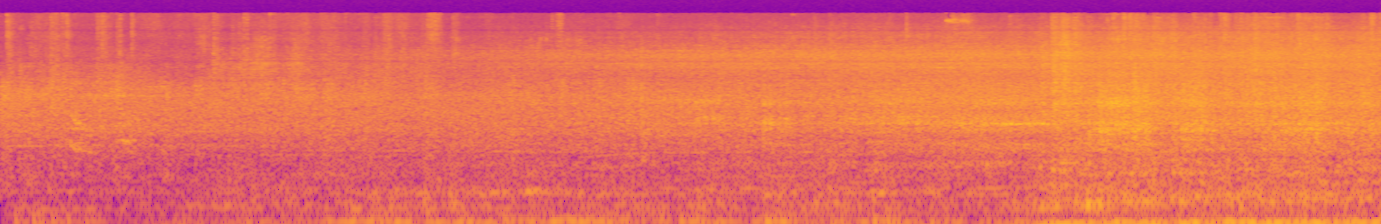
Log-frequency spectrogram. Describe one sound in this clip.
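A train car rumbles steadily along the tracks, growing louder.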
